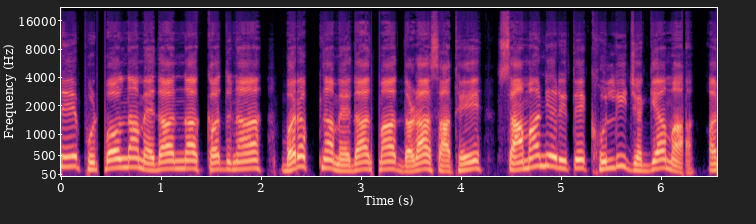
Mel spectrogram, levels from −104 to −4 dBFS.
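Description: Right at 0.36 s the speech drops into a block of digital silence lasting 80 ms, until 0.44 s. A stretch of samples came out silent, probably because the output buffer wasn't filled in time. It cuts in and out with no fade, leaving a short hole. From 1.29 to 2.08 s there are repeated stalls, a stutter: packets kept showing up late, the jitter buffer ran dry seven times, and the receiver held the last sound for about 120 ms in total, never more than 49 ms at once. Nothing goes missing, but the speech drags and hiccups. At 2.52 s a single short stall from a late packet stretches the sound by 59 ms before it picks up where it left off, so one sound hangs on with a slight buzz or dip. The digital silence comes back at 3.10 s for another 80 ms, and again at 6.21 s for 40 ms, each one a little dropout.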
